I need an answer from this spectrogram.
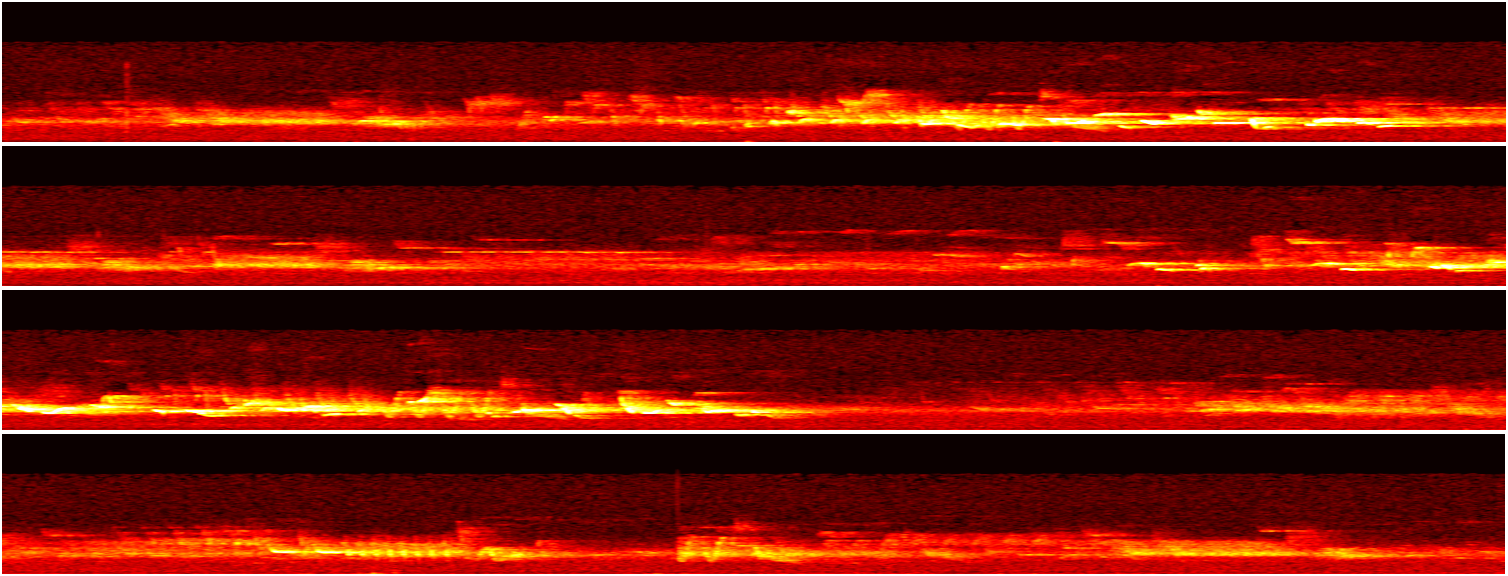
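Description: Birds singing, with two spells of rapid chirping and fainter calls later, over a steady low background noise.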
